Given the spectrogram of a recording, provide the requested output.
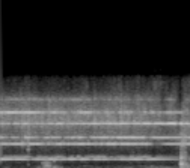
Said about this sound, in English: Is that your phone? Is that a house phone? No, that's her ringtone.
